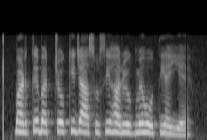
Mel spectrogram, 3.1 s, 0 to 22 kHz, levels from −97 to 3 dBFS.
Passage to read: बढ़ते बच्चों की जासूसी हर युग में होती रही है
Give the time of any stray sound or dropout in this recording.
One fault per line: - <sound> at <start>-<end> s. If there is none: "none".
- dropout at 2.8-2.8 s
